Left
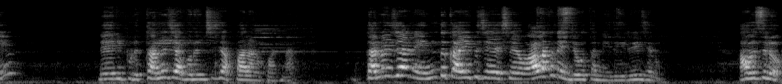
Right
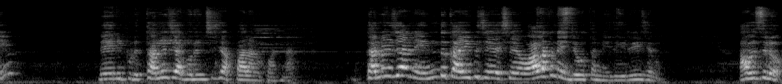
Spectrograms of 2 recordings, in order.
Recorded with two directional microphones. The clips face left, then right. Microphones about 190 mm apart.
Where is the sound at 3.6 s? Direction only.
20° right (ahead or behind).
